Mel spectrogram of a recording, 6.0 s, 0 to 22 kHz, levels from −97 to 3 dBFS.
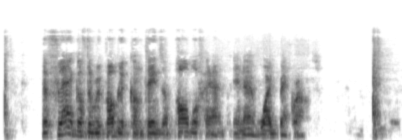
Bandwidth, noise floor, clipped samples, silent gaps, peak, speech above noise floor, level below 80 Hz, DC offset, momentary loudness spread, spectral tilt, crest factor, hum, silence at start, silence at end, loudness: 8 kHz; -80 dBFS; under 0.1%; none; -2 dBFS; 60 dB; -58 dBFS; under 0.1%; 11 LU; -6.5 dB/octave; 18 dB; none; 0.05 s; 0.3 s; -21 LUFS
